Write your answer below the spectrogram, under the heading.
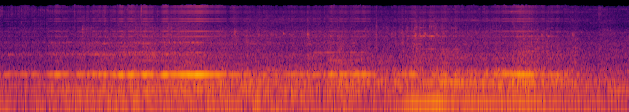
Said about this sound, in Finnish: Mä seison helvetin kylmänä kevättalven päivänä Helsingin kadulla ratikkapysäkillä. Kaikki on harmaata ja pohjoistuuli raiskaa kasvoja.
